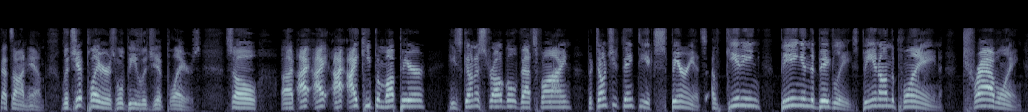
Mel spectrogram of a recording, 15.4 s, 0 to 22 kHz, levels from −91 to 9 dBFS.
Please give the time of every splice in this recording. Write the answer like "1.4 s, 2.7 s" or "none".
4.4 s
